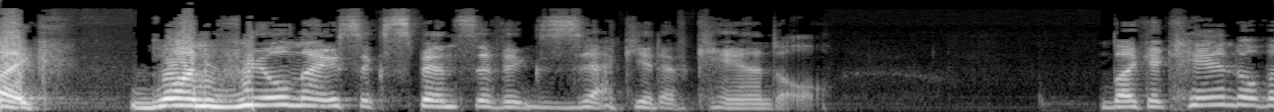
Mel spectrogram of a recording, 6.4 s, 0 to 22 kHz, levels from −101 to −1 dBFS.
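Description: From 0.00 to 0.12 s, and again from 0.80 to 1.26 s, the loudest syllables sound flattened and crackly, with peaks driven about 12 dB and then about 10 dB past full scale and a large share of samples squared off. This is likely microphone overload, where the input level is set high enough that the converter clips the waveform tops.

At 1.26 s, right after the second distorted stretch, speech and background fall together by about 11 dB, then by about 4 dB more at 2.28 s. Each change is an abrupt step, not a fade, likely a microphone volume stepped down by the call software in response to the clipping.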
